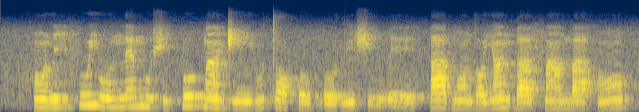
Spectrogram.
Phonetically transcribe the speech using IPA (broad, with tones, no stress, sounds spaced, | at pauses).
h ɔ̃˧ l i˧ f u˦ j o˧ n ɛ˦ m u˦˨ ʃ i˨˦ k͡p o˦ ɡ͡b ã˧ d͡ʒ ĩ˨ j u˨˦ t ɔ˧ k͡p o˨ b o˨ d ĩ˧ ʃ i˨ w e˨ | a˨ b ɔ̃˨ d ɔ˨ j ã˧ ɡ͡b a˨ f ã˨ m a˨ h ɔ̃˨˦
